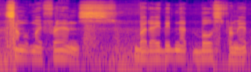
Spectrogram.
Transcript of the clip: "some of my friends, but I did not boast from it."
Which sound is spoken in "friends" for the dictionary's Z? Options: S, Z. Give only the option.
S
